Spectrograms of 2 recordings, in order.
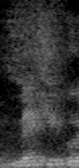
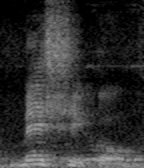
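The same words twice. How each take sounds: First: México is pronounced the Spanish way. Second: México is pronounced the Nahuatl way. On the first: This is the Castilian form of the name. "México es decirlo en castellano" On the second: This is the original native name. "pero en agua. ... Ese es su nombre correcto"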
